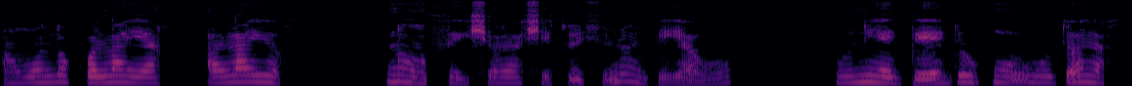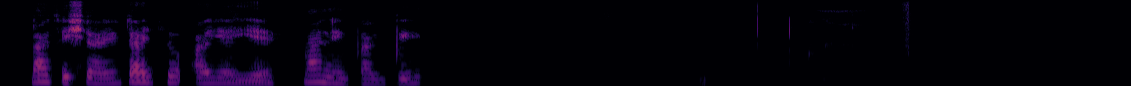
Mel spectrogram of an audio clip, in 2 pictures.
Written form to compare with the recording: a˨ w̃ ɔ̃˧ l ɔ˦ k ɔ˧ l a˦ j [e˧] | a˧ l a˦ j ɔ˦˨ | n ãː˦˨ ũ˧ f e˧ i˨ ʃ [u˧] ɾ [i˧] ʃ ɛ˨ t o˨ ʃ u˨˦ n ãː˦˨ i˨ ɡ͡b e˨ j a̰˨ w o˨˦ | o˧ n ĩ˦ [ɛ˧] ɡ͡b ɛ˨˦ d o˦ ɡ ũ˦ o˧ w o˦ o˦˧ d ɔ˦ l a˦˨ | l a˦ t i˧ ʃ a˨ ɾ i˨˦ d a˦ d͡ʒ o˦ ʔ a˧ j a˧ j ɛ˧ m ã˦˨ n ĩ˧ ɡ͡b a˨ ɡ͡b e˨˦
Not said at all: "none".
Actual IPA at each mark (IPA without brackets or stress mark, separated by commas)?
a˧, ɔ˧, a˧, ɛ˧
